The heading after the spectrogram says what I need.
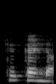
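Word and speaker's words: kinda: ठीक है, लिखेंगे तो आप वैसे ही लिखेंगे, लेकिन जब प्रोनाउंसिएशन की बात आए तो आप इसे काइंड ऑफ को क्या प्रोनाउंस करेंगे? किंडा। क्या बोलेंगे?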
